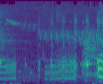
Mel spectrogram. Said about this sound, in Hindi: लोमड़ी ने मुर्गी पर झपटा मारा, लेकिन मुर्गी झट से उड़ गई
